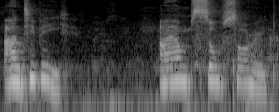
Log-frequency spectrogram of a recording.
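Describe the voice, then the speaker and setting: A woman's voice: a little high, a little slow, close to an everyday voice, rough recording. A woman playing an anxious, caring young niece in an audio drama, earnest and tender in delivery. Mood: remorseful. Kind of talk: naturalistic audio drama acting.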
